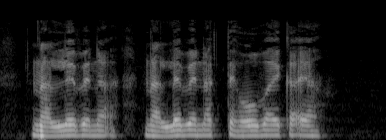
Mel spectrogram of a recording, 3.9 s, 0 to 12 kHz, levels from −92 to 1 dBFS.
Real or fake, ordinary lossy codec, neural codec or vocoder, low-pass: real; MP3, 96 kbps; none; 7.2 kHz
